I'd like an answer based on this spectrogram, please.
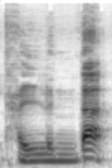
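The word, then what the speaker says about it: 닳는다: 첨가의 조건과는 관련이 없죠 그러면 먼저 달 같은 경우에 겹받침 히이 동시에 발음될 수는 없으니까 하나 탈락해서 이렇게 발음 되고요 그다음에 리을 뒤에 유 리을 뒤에 유 아닌 니은이 왔기 때문에 유음화 일어나서 최종 발음이 다른다 이렇게 되겠죠 그래서 자음군 단순화 역시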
